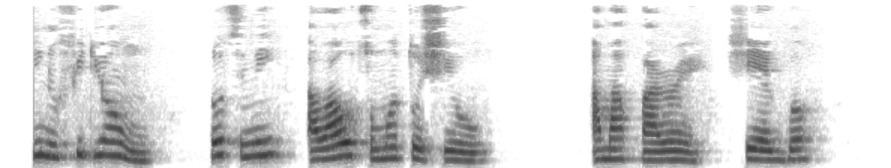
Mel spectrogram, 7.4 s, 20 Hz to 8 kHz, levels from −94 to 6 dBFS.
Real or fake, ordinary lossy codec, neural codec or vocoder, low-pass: real; MP3, 32 kbps; none; 7.2 kHz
